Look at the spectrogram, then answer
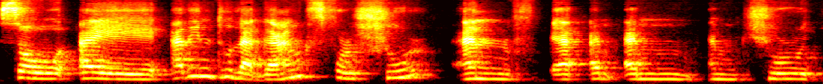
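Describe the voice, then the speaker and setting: A woman with a Spanish accent speaks at a medium pitch and very slow pace, with ordinary pitch variation. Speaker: journalist. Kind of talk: panel discussion. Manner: halting.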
